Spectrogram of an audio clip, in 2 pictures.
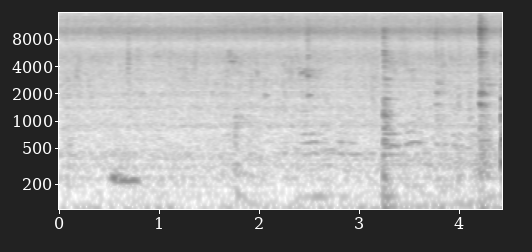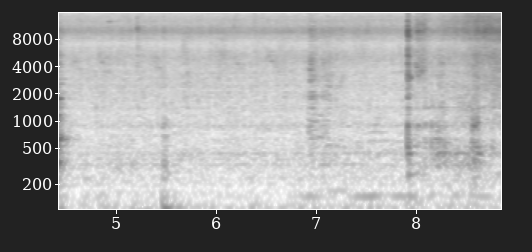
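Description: Lentils and rice grits for khichuri are stirred and fried in a pan, giving a steady close sizzle broken by occasional scraping clinks of the spoon, with no talking.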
